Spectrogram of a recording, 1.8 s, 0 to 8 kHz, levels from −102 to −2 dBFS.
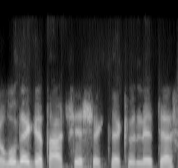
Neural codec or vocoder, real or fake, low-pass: codec, 16 kHz, 4 kbps, X-Codec, HuBERT features, trained on balanced general audio; fake; 7.2 kHz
